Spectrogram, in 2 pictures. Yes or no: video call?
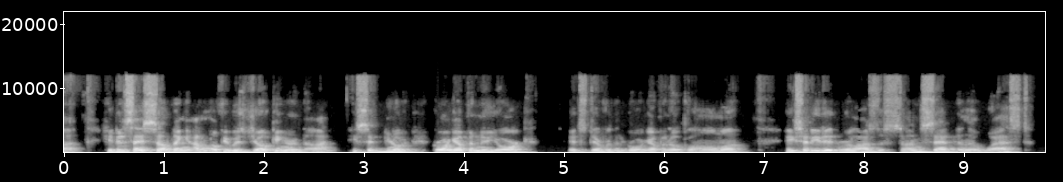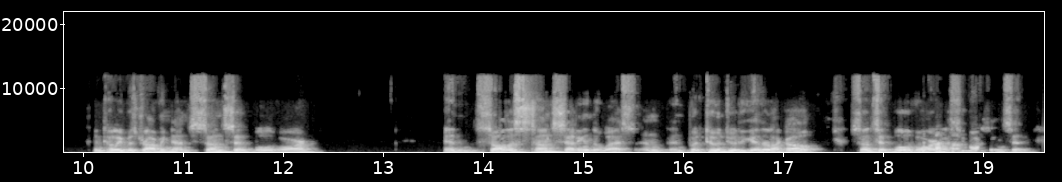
yes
